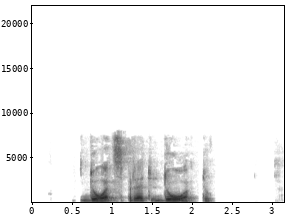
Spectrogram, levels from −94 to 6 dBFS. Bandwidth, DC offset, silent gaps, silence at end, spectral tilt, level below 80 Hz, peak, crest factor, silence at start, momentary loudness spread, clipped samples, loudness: 8 kHz; under 0.1%; none; 0.95 s; -6.5 dB/octave; -64 dBFS; -2 dBFS; 18 dB; 0.6 s; 19 LU; under 0.1%; -17 LUFS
